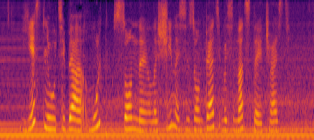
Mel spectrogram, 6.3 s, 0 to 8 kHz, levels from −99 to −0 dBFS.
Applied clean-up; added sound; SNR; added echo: none; Microwave oven; 5 dB; none.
